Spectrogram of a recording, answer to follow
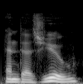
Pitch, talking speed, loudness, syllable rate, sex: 120 Hz, 215 wpm, -15 LUFS, 4.1 syllables/s, male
